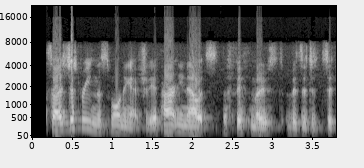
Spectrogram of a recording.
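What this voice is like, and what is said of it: British accent. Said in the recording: “By my accent, you might have picked that up ... I'm originally British”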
